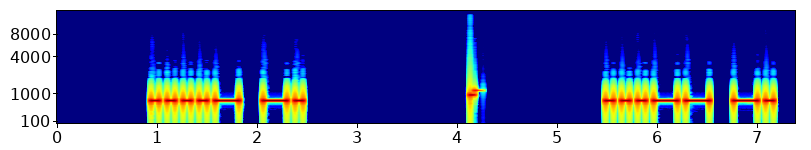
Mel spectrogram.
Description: Morse code, heard as a keyed tone, about 15 wpm, 700 Hz. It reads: 4 N 3 N
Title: Common Cut Numbers - 2-Digit 15wpm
